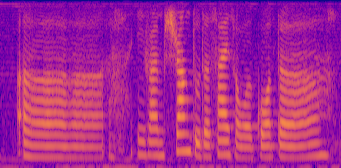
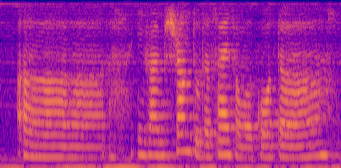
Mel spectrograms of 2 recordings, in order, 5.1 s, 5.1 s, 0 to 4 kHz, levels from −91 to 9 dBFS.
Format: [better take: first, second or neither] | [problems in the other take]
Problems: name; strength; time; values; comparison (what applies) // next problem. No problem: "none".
first | room echo; dies away in 0.9 s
